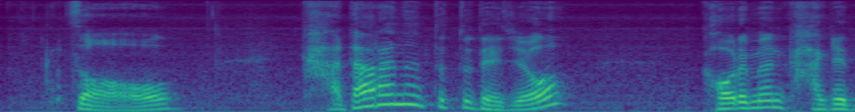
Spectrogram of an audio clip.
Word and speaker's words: 走: 走 라고 하지 마시고 Z-O-U 연결해서 走, 走 이렇게 연습하시기 바랍니다.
